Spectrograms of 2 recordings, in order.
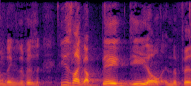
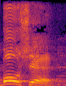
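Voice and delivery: higher, louder one-word scoff; blunt vulgar retort; 8 semitones higher, 6 dB louder than usual. Retold or imitated. Voicing the book's blunt meaning to the meeting, a loud scoff. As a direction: spit it out as a crude dismissal. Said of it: "if they wanna be a little bit vulgar".

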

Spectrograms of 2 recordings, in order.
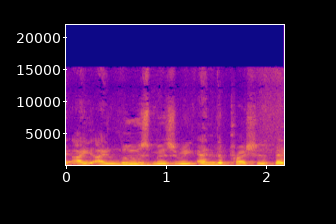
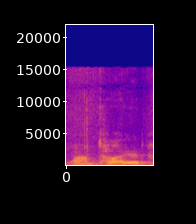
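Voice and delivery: low, soft, worn-out mumble; weary sigh; 6 semitones lower, 9 dB quieter than usual. Retold or imitated. Alcoholic answering how he's doing, tired and low. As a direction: sag into it like you're exhausted. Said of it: "we go".

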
